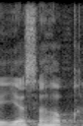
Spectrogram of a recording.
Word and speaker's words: اسحاق: الذریات آیت نمبر 30۔ اسحاق اصل تلفظ کے اعتبار سے یسحق ہے۔ یہ عبرانی لفظ ہے جس کے معنی ہنستا ہوا ہے۔ حضرت اسحاق علیہ السلام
